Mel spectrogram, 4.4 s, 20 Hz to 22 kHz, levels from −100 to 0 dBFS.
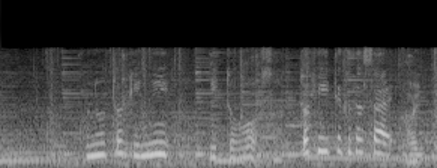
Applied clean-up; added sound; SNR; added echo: none; Crowd; 13 dB; none.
